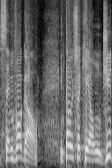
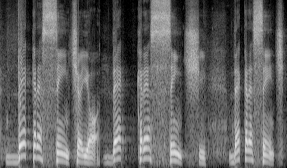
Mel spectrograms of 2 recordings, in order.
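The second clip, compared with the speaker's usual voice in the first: slow dictation; 2 semitones lower, much slower than usual. Shown as a demonstration. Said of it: "teacher dictates term slowly".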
